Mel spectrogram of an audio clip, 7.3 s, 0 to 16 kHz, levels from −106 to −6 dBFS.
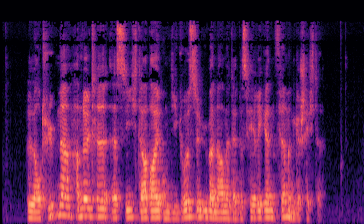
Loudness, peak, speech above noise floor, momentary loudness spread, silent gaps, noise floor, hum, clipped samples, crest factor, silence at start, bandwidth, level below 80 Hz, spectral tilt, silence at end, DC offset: -29 LUFS; -12 dBFS; 43 dB; 9 LU; none; -72 dBFS; none; under 0.1%; 18 dB; 0.55 s; 11.5 kHz; -58 dBFS; -5 dB/octave; 0.9 s; under 0.1%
